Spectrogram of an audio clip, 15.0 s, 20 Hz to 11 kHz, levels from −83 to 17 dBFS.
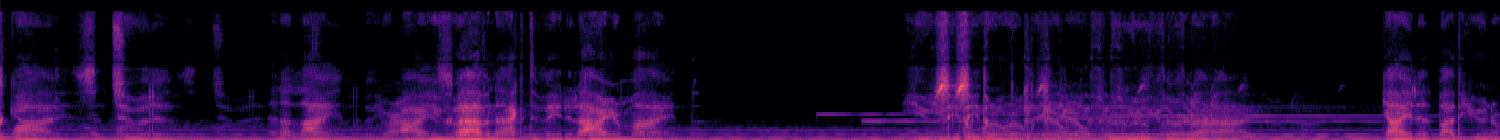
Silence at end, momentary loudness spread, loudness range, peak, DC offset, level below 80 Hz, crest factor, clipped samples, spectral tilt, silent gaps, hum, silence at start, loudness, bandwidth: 0 s; 20 LU; 8 LU; -8 dBFS; under 0.1%; -38 dBFS; 24 dB; under 0.1%; -5.5 dB/octave; none; none; 0 s; -30 LUFS; 10.5 kHz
